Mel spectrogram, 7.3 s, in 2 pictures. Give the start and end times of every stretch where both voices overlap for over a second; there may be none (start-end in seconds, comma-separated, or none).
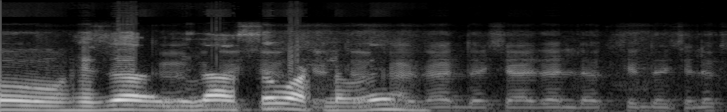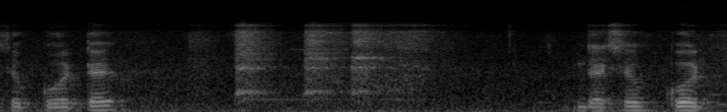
0.7-1.9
